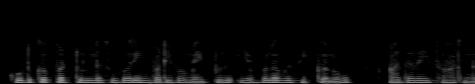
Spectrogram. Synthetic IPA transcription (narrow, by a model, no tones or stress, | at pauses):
kɔɽɯkːɐpːɐʈːɯɭːɐsʊʋɐɾɪnʋɐɽɪʋɐmɐɪpːɯʔɛʋːɐɭɐʋɯsɪkːɐloː | ʔɐðɐnɐɪsaːɾnd̪ɐ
